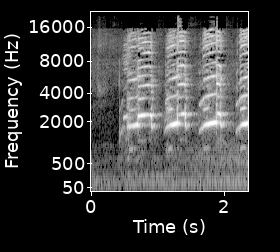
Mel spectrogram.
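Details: Javan pond heron (Ardeola speciosa) gives four loud, harsh, nasal squawks in quick succession, each rich in harmonics and gently rising, with almost no other sound.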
